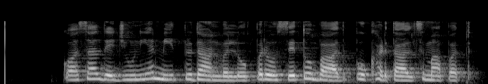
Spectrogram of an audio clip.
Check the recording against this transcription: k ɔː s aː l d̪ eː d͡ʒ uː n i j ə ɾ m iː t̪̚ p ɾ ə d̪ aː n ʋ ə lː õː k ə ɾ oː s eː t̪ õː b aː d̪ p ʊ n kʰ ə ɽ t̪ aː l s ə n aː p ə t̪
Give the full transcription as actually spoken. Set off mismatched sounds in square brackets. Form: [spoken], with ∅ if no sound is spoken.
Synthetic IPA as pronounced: k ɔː s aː l d̪ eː d͡ʒ uː n i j ə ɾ m iː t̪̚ p ɾ ə d̪ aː n ʋ ə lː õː [p] ə ɾ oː s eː t̪ õː b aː d̪ p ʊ [∅] kʰ ə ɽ t̪ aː l s ə [m] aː p ə t̪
